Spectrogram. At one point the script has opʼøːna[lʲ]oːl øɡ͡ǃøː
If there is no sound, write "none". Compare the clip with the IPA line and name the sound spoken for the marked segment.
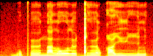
l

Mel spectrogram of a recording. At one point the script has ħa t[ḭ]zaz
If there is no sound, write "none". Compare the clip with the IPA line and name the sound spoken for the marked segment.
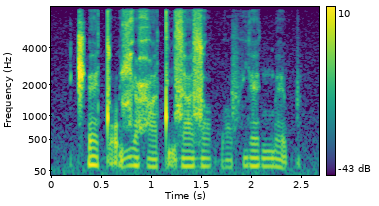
ḭ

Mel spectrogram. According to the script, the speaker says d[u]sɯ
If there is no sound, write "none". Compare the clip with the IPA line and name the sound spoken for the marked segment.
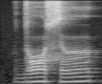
o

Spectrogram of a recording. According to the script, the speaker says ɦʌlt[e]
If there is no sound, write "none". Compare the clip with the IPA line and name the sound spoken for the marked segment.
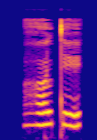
e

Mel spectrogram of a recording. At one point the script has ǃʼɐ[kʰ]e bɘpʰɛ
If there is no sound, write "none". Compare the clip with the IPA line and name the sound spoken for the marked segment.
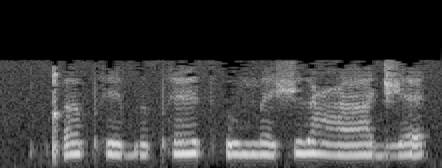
pʰ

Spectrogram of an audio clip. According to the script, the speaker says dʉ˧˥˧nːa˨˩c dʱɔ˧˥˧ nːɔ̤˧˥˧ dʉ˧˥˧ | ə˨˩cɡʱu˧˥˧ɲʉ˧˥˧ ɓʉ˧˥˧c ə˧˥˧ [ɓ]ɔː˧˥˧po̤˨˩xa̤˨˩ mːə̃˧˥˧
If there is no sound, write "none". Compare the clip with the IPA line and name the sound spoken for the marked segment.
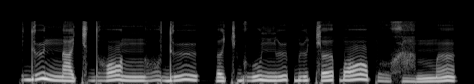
ɓ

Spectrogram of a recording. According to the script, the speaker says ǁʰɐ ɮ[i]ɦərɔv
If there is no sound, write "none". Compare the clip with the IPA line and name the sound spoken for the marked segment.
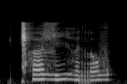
i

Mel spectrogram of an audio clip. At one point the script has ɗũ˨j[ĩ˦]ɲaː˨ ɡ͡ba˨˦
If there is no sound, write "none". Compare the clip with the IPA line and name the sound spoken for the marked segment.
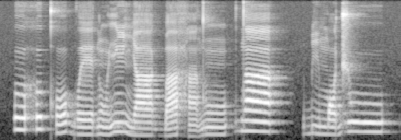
ĩ˦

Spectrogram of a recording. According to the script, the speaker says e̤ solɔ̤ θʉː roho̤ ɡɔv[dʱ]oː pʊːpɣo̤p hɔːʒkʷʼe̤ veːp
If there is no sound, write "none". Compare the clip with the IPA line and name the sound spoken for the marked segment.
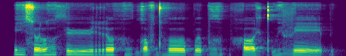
dʱ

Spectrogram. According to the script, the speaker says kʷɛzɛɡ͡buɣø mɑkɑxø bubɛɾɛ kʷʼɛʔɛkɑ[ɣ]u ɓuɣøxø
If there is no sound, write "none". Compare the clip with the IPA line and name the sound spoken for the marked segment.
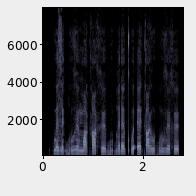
ɣ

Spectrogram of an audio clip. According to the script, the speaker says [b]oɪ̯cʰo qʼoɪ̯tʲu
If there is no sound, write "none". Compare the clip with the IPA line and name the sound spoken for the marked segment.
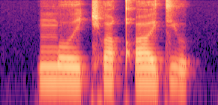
m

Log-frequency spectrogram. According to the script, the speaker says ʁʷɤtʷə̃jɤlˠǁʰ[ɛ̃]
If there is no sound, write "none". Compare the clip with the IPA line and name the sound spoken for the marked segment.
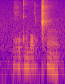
ɛ̃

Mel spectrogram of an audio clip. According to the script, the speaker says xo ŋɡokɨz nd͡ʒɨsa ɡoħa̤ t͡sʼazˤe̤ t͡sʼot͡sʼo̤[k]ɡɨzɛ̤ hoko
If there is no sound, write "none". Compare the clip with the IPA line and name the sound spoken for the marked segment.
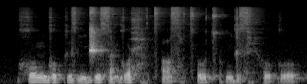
ŋ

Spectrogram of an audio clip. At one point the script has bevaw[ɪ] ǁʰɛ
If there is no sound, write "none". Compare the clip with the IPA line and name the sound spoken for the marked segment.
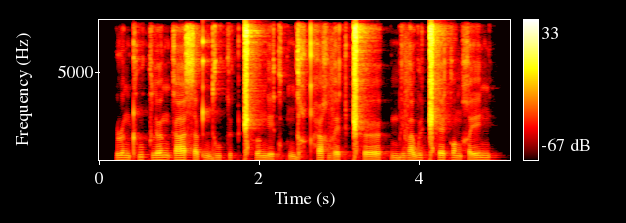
ʏ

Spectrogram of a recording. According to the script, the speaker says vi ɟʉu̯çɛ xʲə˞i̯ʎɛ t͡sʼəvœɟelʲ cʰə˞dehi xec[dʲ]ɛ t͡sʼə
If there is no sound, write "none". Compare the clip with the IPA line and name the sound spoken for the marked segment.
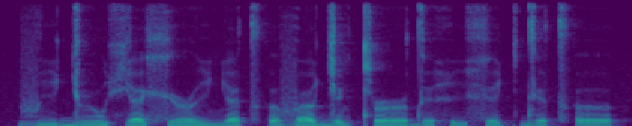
dʲ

